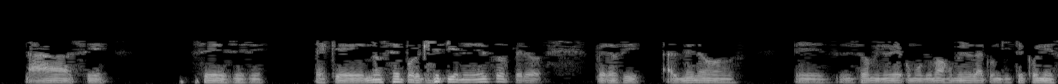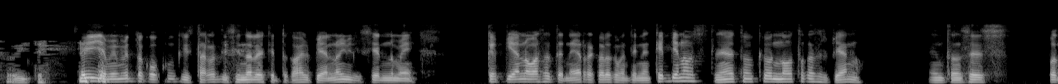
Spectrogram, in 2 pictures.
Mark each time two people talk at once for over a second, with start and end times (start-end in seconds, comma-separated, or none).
none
